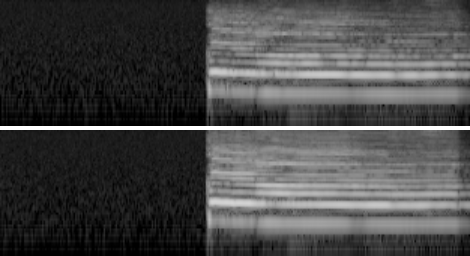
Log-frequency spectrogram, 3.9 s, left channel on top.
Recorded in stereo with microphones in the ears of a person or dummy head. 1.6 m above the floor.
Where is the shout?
35° right (ahead or behind), 0.6 m; by 3.8 s 65° right (ahead or behind), 1.6 m.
